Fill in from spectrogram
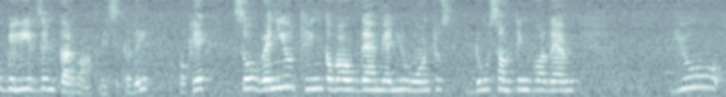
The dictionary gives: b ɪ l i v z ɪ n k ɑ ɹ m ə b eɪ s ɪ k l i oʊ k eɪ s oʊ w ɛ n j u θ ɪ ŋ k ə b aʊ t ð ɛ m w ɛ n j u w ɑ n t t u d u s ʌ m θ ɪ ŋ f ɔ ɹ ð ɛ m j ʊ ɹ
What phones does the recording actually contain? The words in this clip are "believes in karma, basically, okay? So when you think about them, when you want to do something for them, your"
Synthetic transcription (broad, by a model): b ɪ l i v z ɪ n k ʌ ɹ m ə b eɪ s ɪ k l i oʊ k eɪ s oʊ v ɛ n j u t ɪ ŋ k ə b aʊ t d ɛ m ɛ n j u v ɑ n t t u d u s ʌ m t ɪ ŋ f ɔ ɹ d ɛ m j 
